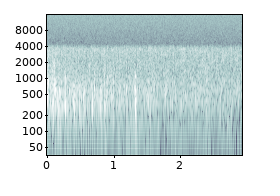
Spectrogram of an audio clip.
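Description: Faint, soft gurgling and bubbling bursts from an adult's stomach, fading after the first second or so.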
